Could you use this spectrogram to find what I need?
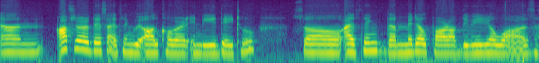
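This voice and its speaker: A non-native accent at a fairly slow pace, on a very clean recording with a silent background. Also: woman, medium pitch for a woman, fairly even intonation. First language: not English. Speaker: student explaining a textbook. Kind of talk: study-along textbook reading and explanation. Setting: livestream. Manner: slow, halting.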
